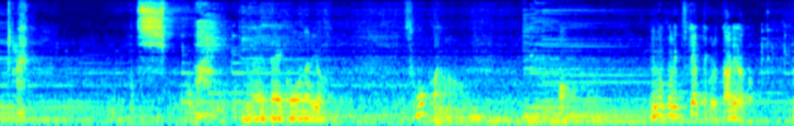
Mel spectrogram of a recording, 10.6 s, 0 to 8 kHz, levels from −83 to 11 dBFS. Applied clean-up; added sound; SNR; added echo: none; Thunder; 16 dB; reverberation time 0.9 s.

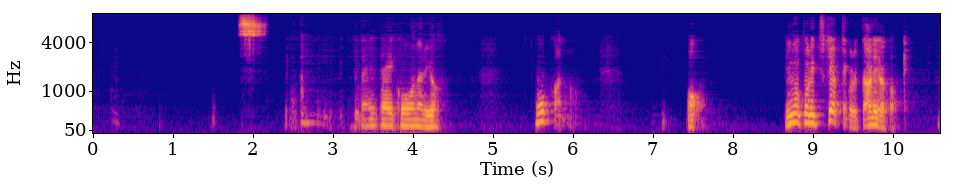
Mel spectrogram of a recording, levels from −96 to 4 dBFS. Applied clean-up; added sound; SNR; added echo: neural mask model DeepFilterNet 3.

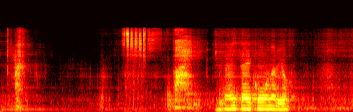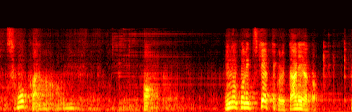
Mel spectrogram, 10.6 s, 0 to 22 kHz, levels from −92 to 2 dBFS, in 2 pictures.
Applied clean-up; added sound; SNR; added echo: neural separator model SepFormer DNS4.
